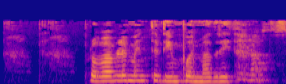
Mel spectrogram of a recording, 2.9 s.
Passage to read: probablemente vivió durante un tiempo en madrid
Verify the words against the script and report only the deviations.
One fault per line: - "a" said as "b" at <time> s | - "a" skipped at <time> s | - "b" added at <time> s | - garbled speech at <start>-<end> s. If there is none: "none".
- "vivió durante un" skipped at 1.6 s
